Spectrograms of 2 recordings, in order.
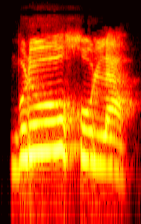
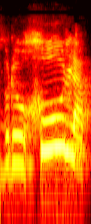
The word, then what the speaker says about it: brújula: realice ese ejercicio y estoy pronunciando, como yo lo hice, brújula, para que distingan cuál es la sílaba tónica y hago la correlación. No es brújula, porque entonces la sílaba tónica sería ju.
